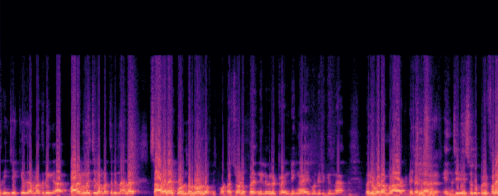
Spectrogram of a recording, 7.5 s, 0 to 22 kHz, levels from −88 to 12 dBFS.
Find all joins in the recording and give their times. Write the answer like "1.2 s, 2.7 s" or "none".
3.2 s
